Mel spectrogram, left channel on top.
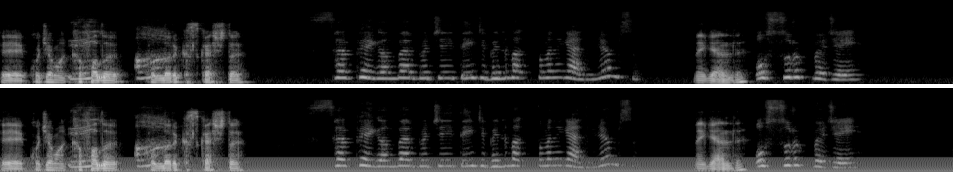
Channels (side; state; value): right; noise; hum, 12 dB below the sound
